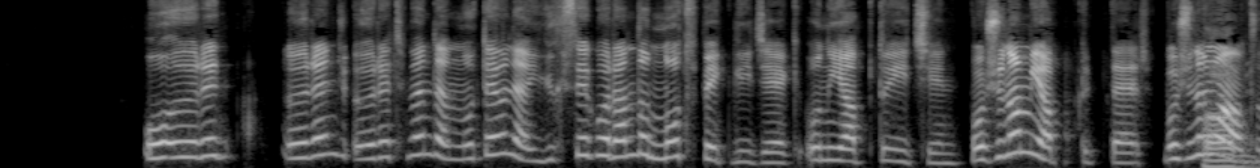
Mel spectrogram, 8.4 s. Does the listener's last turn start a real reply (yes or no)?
yes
